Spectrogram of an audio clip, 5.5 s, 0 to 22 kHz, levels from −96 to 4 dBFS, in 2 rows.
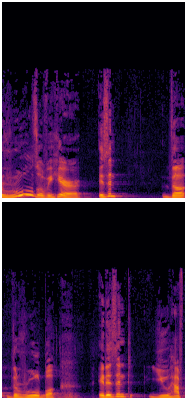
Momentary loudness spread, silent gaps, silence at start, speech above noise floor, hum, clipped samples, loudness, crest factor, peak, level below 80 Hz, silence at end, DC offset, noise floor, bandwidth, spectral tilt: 10 LU; none; 0 s; 45 dB; none; under 0.1%; -23 LUFS; 18 dB; -6 dBFS; -64 dBFS; 0.05 s; under 0.1%; -66 dBFS; 14.5 kHz; -6.5 dB/octave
